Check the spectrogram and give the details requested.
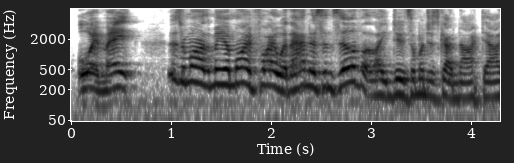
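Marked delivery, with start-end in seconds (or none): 0.1-2.9 high, loud, mock British accent; mock British Bisping. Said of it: "turning every single moment into a memory".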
